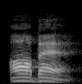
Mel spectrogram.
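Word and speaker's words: אבד: at the original language, the way that you pronounce that word destroyed is abad.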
